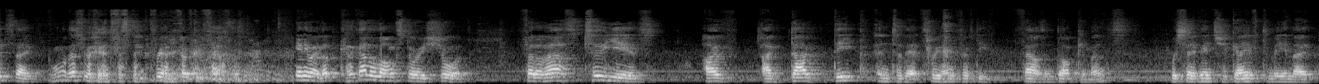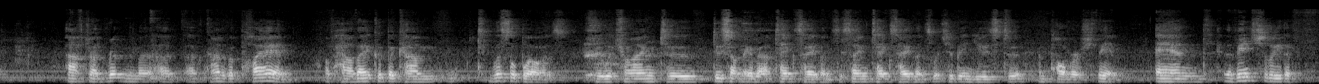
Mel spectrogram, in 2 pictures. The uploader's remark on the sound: Recorded live at Nelson's Yaza Cafe.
